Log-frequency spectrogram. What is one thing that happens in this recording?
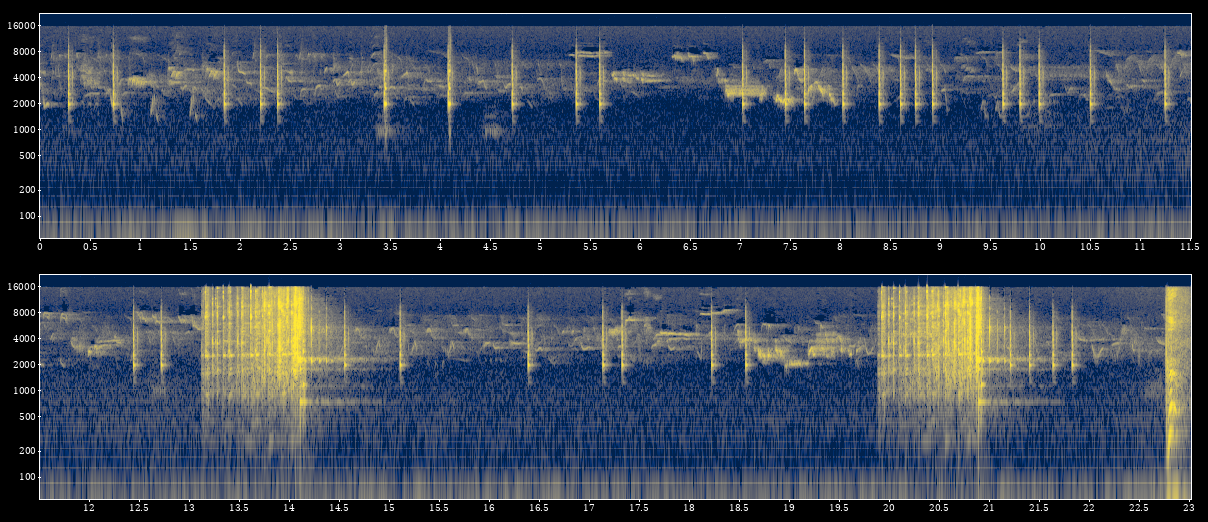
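Menu clicks tick quickly one after another.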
